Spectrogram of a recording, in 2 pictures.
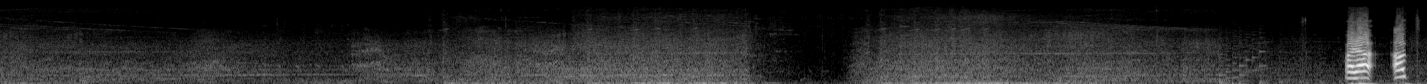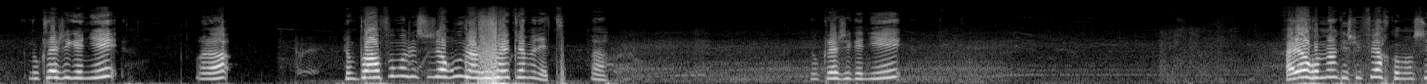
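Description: Racing buggy engines roar and whine.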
